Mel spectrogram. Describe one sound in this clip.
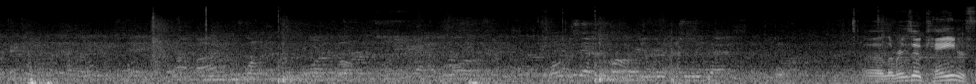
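Foil card packs crinkle and tear as hands open them.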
